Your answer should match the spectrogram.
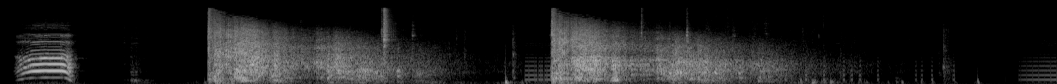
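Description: A short shouted call for the clay, then two shotgun shots about three and a half seconds apart from an over-under shotgun. Each shot rings out under the roof of the shooting stand and fades over a few seconds.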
